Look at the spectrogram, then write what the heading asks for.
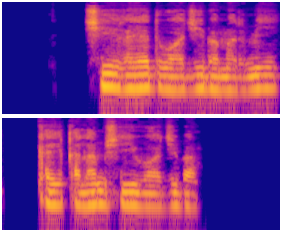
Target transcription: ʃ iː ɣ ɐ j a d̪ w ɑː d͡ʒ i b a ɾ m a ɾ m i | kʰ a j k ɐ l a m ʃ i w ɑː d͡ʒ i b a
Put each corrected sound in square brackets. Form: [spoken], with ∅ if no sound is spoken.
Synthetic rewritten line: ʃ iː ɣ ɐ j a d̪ w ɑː d͡ʒ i b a [∅] m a ɾ m i | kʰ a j [q] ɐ l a m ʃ i w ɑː d͡ʒ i b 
